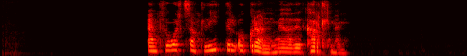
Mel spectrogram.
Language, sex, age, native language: Icelandic, female, 30-39, Icelandic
